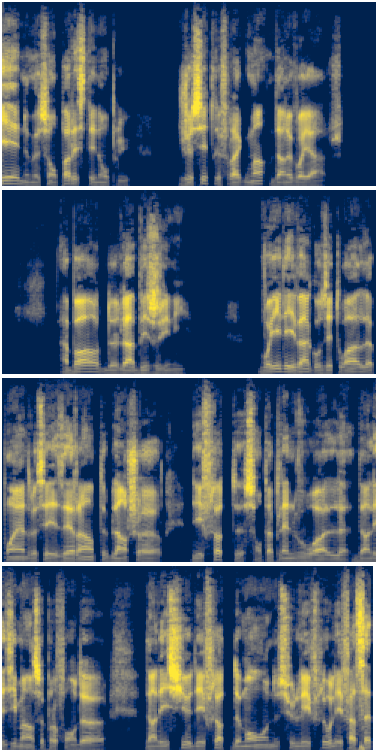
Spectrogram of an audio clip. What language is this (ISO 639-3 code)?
fra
